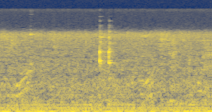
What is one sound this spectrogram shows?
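A fork clicks against a plate.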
